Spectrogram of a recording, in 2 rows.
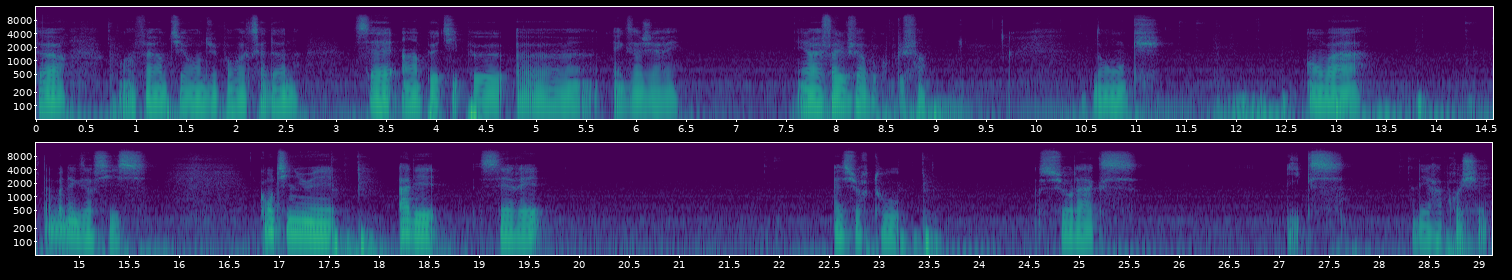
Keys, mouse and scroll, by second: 10.4 Escape, 11.3 right click, 11.7 right click, 12.2 KP_7, 13.0 Tab, 13.9 alt+shift+click, 14.7 scroll up 1, 17.5 s, 23.2 s, 28.6 Tab.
